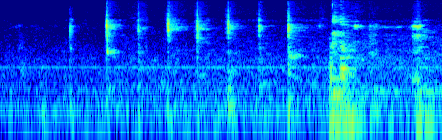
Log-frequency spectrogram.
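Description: A clock ticks in a steady, fairly quick rhythm, each crisp click clear and close, with a brief louder rustling burst near the end and no voices.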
